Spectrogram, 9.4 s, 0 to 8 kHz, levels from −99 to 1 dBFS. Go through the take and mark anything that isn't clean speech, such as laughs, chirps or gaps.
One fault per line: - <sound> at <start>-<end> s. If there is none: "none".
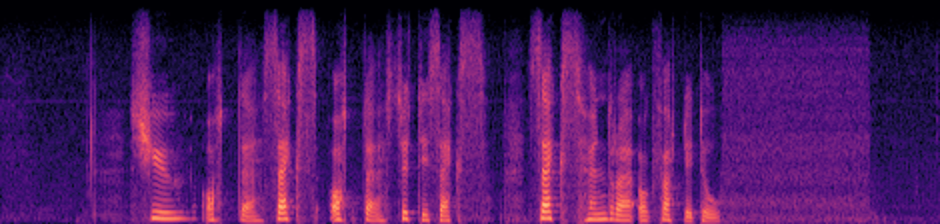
none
